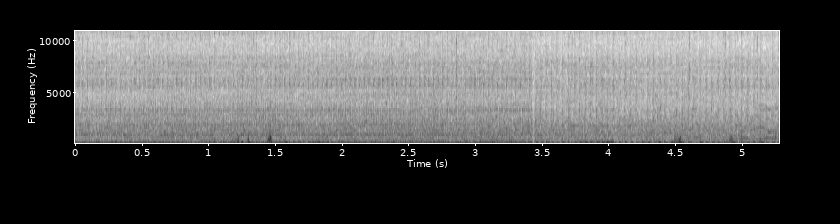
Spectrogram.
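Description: Motorcycle engine runs steadily at close range, a continuous low rumble with mechanical vibration and occasional small bumps, heard alone while riding toward a small town.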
